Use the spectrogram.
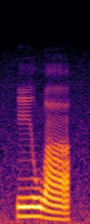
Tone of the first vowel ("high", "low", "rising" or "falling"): high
